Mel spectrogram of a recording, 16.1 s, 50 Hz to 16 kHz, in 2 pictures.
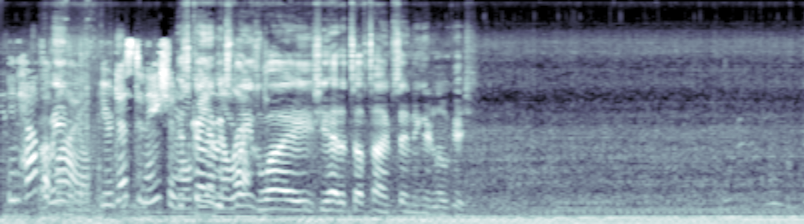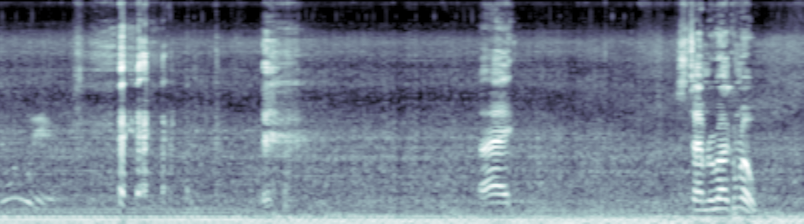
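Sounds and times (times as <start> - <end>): truck driving on dirt road: 0.0 - 16.0.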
